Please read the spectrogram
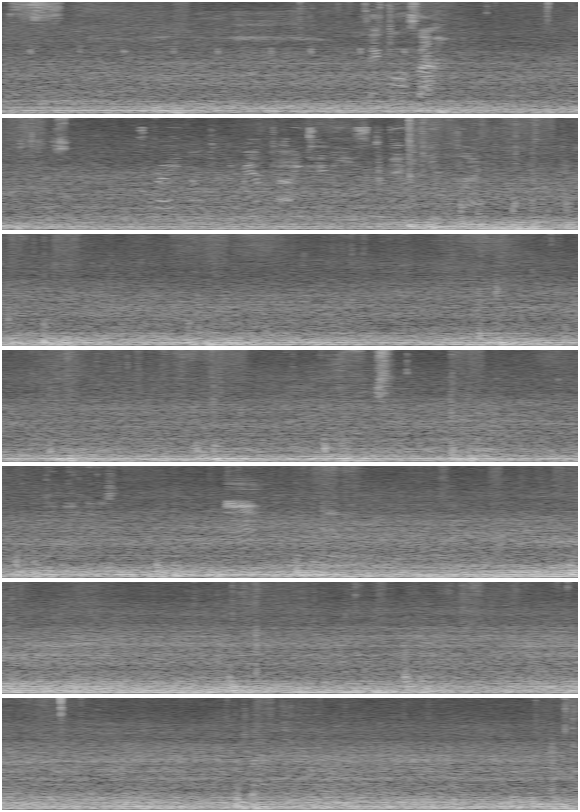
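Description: Steady low rumble of road and engine noise heard from inside the cabin of a car driving at highway speed, growing a little louder about seven seconds in.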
